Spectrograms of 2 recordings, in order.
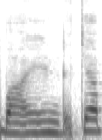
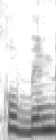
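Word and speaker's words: bind: हमारा बी आई एनडी तो बी आई एनडी को हम पढ़ते हैं बाइंडर हैं बाइंडर बंड नहीं पढ़ते हैं बाइंडर हैं और बाइंडर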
